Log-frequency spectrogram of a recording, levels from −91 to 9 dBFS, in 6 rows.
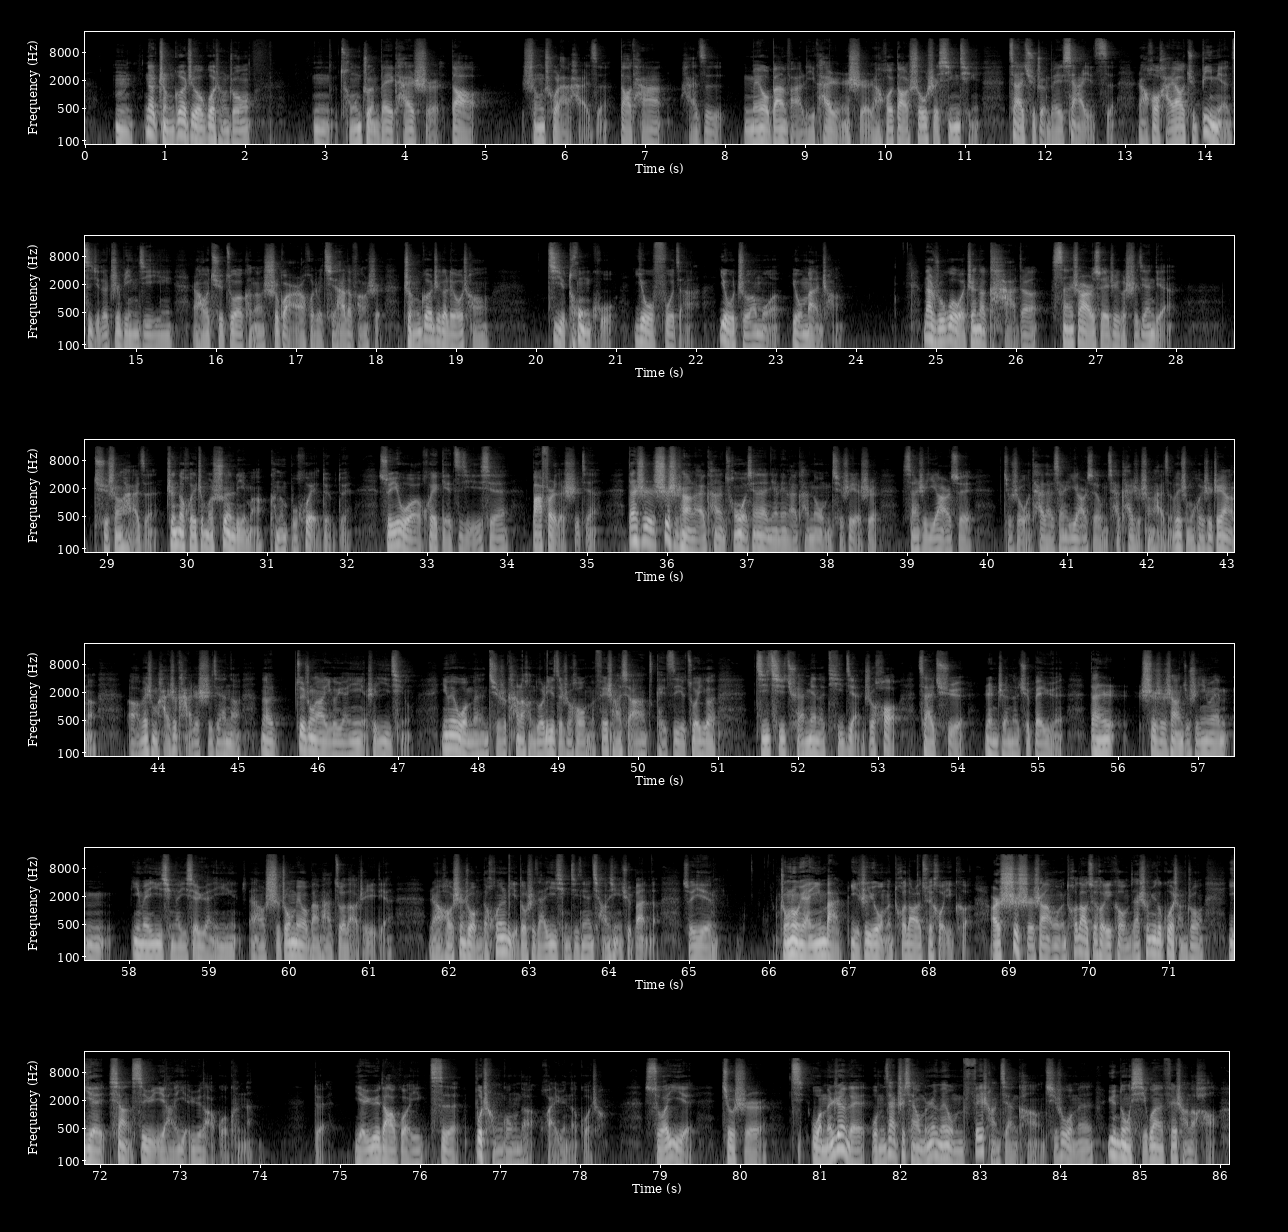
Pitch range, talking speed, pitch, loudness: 80-100 Hz, 295 characters per minute, 85 Hz, -31 LUFS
